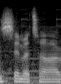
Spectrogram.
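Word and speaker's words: scimitar: that just kind of sounds wrong but R simitar is is the proper way to say it I just because I said it skar as a kid so many times like I'll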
